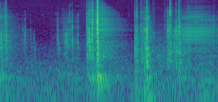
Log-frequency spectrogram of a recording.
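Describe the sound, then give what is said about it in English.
A few sharp knocks on an apartment door, fairly loud, landing in an uneven rhythm over quiet with no voices. “It was just days after Robin's death when Huey heard a knock on his apartment door.”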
